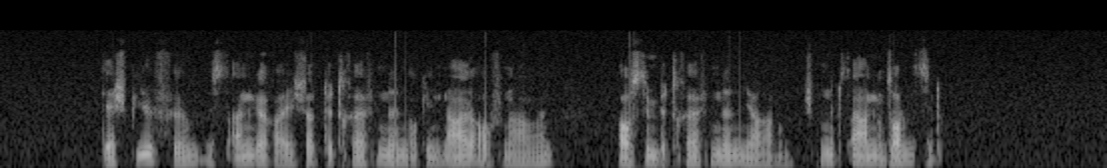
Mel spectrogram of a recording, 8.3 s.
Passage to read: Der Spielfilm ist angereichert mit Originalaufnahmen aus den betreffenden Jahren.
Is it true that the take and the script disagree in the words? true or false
true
